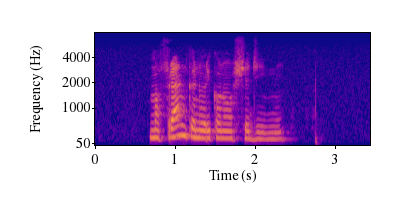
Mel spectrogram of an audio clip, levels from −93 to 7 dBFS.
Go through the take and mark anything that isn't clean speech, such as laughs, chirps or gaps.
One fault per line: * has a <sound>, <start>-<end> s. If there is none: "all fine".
all fine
